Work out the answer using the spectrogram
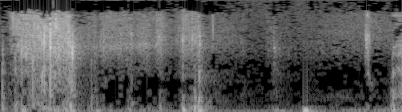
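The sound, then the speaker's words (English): A paper envelope is torn open by hand, with a few quick, crisp ripping bursts that are loud at the start and then trail off into softer tearing and crinkling. “let me just get the envelope here and crack her open”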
